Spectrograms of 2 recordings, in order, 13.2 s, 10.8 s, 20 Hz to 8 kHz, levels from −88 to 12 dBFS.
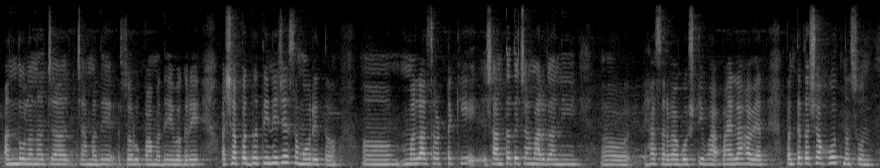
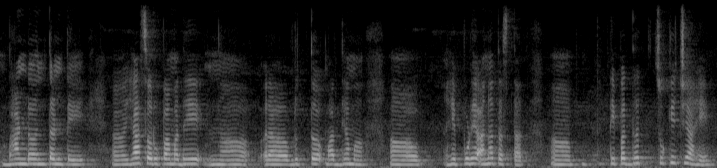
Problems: none marked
